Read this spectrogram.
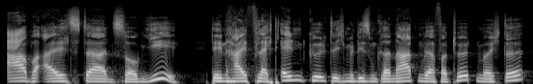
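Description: A man's voice: fairly high pitch, normal speed, dry recording, clean studio sound. A man with a German accent chatting casually about a film as a podcast guest.

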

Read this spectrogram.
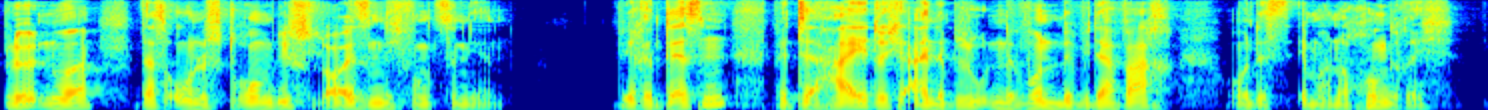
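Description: A man's voice: low-pitched, moderate pace, a little mellow. A man reading out a scripted, comedic plot recap of a film.

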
